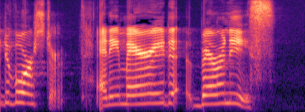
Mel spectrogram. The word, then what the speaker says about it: Berenice: Ptolemy decides he is going to give his daughter, I call her Bernice, but it's not really spelled like that. It's like Berenice, okay? But I'm going to say Bernice, okay?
